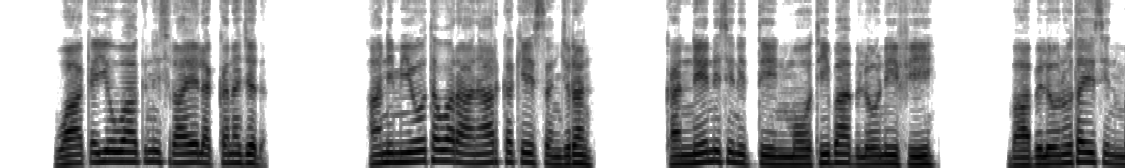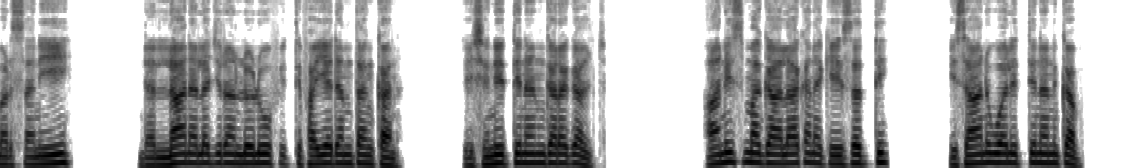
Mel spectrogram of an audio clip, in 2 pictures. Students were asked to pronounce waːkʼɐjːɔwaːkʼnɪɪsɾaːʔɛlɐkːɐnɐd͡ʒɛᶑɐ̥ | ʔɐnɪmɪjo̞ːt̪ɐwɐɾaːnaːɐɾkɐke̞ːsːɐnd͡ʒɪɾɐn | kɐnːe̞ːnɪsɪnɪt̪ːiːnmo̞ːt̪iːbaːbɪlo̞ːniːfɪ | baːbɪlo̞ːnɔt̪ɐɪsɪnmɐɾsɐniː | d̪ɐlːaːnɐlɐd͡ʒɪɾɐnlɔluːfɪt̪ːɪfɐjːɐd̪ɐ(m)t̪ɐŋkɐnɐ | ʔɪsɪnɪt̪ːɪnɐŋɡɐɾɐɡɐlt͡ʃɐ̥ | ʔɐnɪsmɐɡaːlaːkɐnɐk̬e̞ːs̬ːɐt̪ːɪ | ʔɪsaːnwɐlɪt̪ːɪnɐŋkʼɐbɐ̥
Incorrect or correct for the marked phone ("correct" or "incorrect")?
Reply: correct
